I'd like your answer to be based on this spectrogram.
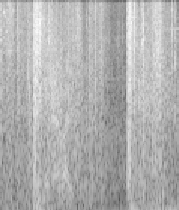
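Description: Two loud gunshots ring out in the video game Fortnite, spaced about a second apart, each a sharp close blast with a trailing rumble, while a player speaks briefly between them.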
